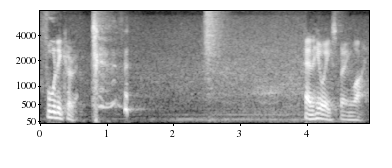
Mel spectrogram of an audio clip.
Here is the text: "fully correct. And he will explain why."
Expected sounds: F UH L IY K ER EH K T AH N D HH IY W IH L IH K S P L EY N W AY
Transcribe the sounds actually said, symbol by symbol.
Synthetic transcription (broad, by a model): F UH L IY K ER EH K T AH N HH IY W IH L IH K S P L EY N W AY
